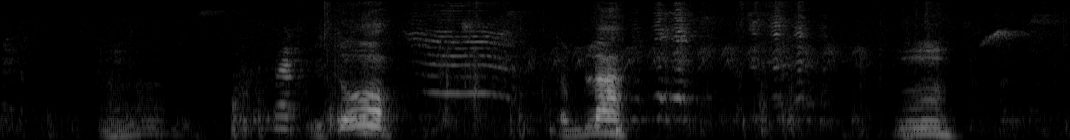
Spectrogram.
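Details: Farm goats fed coconut pulp in the Philippine countryside: several quavering, wavering bleats at about one-second intervals, overlapping a man talking nearby.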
